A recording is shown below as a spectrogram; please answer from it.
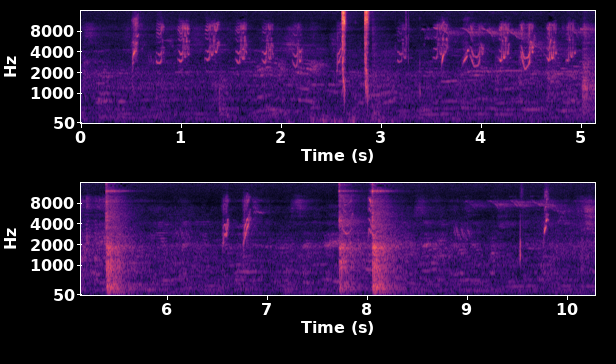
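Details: A kept ultramarine grosbeak singing, a run of quick, high, thin notes in the first few seconds, followed by sharp knocks and bangs from nearby handling.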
